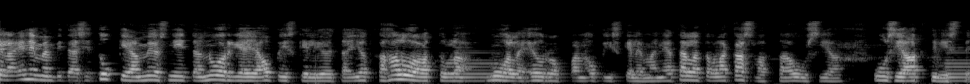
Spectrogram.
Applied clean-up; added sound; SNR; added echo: classical method WPE with log-MMSE.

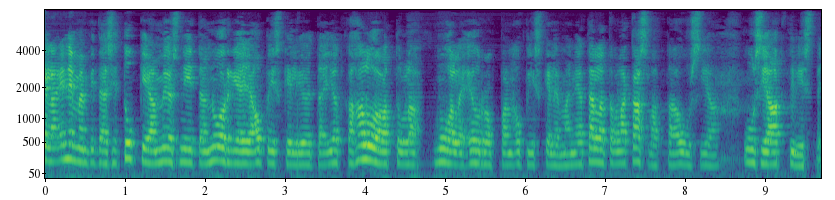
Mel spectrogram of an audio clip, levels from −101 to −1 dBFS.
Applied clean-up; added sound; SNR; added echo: neural separator model SepFormer DNS4.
